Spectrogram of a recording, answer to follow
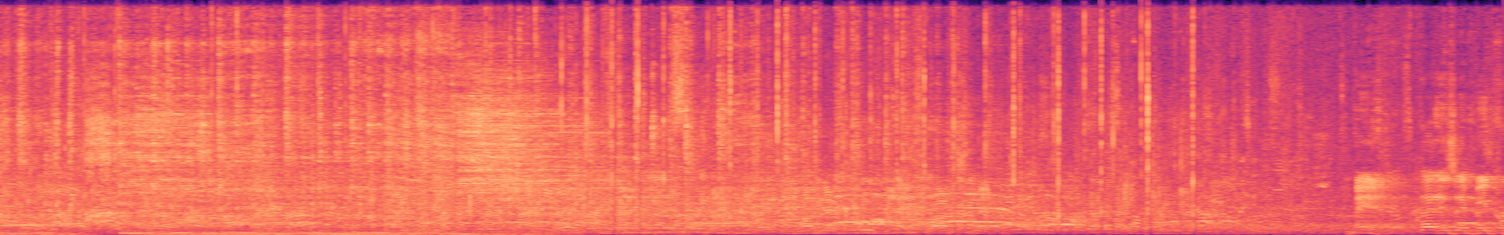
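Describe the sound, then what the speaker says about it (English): A big crowd at CPAC roars and cheers continuously, loud at first and then settling into a dense, sustained babble of voices and whoops, with speech mixed in. "That is a big crowd."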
